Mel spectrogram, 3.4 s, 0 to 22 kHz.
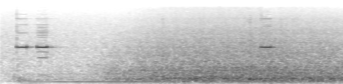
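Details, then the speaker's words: Window air conditioner (GE 12,400 BTU or Windmill 6,000 BTU, just installed) on its first test run: short control beeps, then a steady airy fan rush on low fan over a low compressor hum; normal running. "low fan. Compressor's running."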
